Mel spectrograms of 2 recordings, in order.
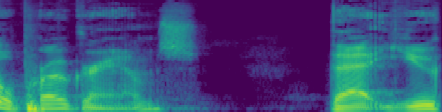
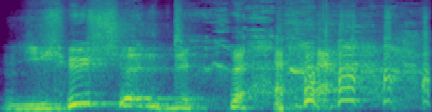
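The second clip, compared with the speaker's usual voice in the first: laughing; 9 semitones higher, much slower than usual. Real, not acted. Laughing at the southern twang idea.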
